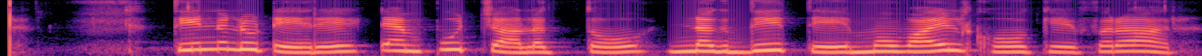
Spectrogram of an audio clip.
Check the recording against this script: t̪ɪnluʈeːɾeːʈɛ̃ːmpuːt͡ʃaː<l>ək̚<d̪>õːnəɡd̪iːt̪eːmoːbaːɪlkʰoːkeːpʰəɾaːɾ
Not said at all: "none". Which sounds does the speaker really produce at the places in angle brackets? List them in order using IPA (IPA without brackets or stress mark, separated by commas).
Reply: l, t̪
